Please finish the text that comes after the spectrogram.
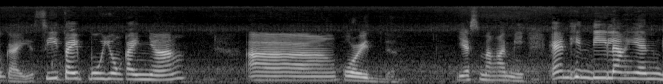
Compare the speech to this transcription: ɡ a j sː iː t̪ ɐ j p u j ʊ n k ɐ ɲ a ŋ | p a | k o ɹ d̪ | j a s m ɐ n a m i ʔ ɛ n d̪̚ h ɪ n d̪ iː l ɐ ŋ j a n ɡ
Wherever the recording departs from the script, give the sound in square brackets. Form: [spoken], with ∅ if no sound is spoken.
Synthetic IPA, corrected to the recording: ɡ a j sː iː t̪ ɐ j p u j ʊ [ŋ] k ɐ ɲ a ŋ | [ʔ] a | k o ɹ d̪ | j [ɛ] s m ɐ [ŋ] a m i ʔ ɛ n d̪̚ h ɪ n d̪ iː l ɐ ŋ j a n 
